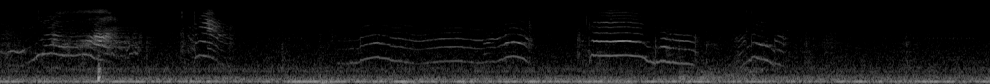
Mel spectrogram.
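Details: Twelve-day-old kittens meowing: thin, high cries, some arching up and falling, others rising at the end, about seven calls spread over ten seconds over a steady low indoor hum.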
